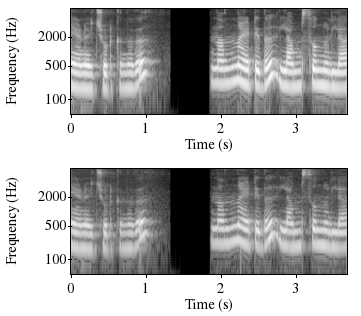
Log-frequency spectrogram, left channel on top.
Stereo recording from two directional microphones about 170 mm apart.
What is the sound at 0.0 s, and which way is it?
Speech, 20° left (ahead or behind).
